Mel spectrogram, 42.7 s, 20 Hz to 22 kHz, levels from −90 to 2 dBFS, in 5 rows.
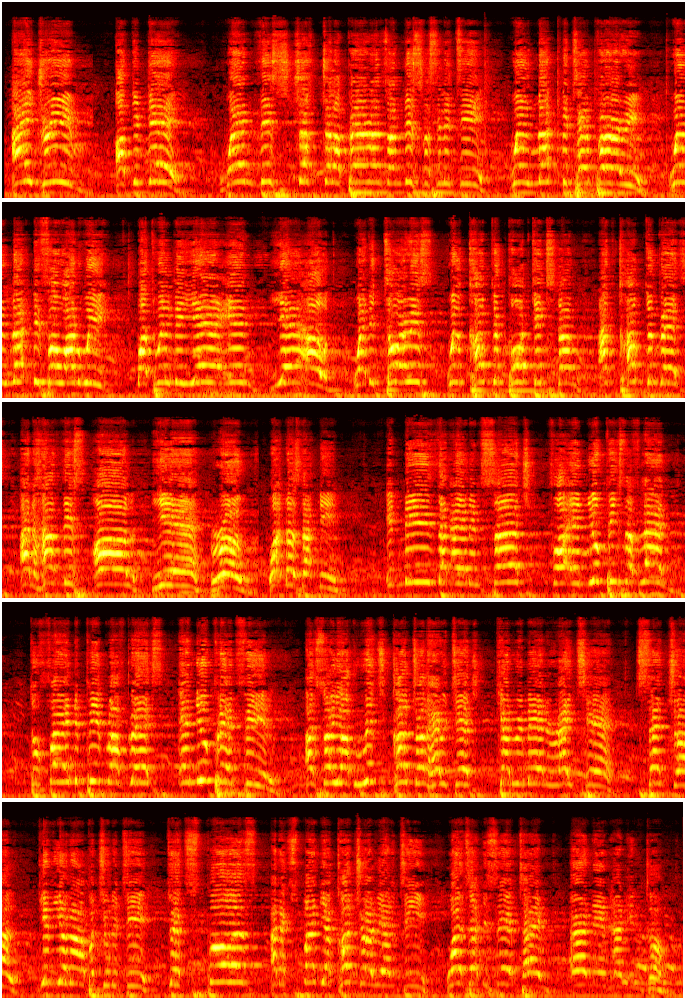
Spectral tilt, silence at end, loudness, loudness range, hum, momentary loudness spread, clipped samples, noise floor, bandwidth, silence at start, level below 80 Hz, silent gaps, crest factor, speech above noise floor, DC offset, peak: -2.5 dB/octave; 0 s; -20 LUFS; 5 LU; none; 11 LU; under 0.1%; -42 dBFS; 16 kHz; 0.05 s; -38 dBFS; none; 18 dB; 22 dB; under 0.1%; -2 dBFS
